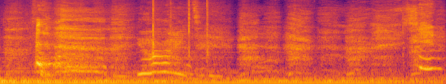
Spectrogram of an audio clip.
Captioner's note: panting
